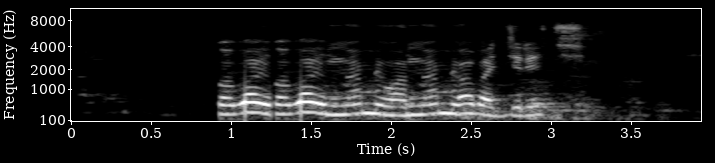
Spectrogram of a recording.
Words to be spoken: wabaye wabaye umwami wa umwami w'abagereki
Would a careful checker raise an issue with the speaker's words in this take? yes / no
no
